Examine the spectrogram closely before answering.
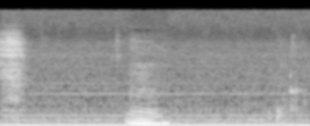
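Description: A young man gulps water from a plastic bottle.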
